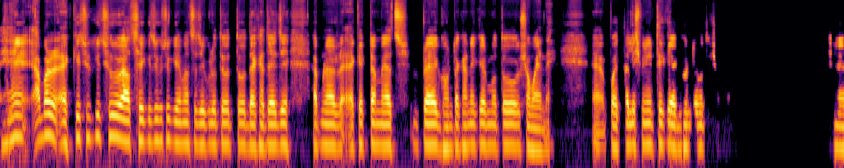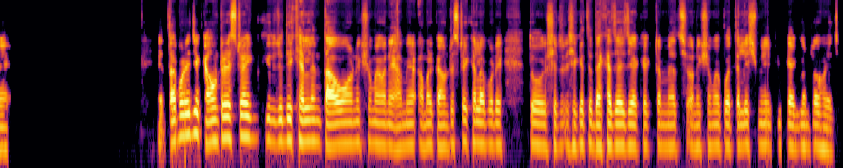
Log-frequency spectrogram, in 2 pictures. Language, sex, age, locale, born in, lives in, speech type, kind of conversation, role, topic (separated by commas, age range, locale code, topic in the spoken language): Bengali, male, 20-24, bn-BD, Bangladesh, Bangladesh, conversation, unstructured, none, ভিডিও গেম কি আমাদের দৈনন্দিন মানসিক চাপ কমাতে সাহায্য করে?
